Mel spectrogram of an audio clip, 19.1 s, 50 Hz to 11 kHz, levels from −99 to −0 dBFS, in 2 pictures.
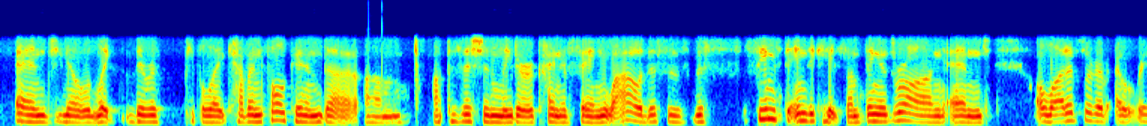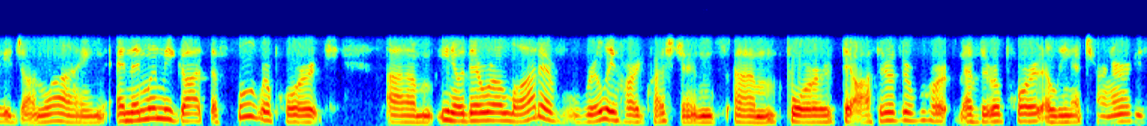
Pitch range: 165-205 Hz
